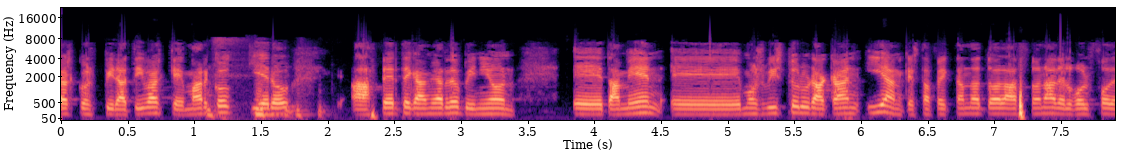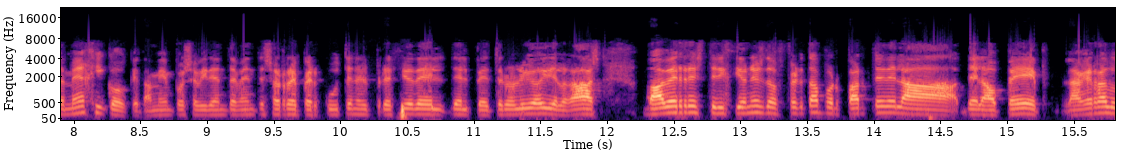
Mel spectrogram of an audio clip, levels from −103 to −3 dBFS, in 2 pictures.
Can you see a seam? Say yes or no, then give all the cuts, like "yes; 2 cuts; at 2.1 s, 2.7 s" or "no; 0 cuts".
no; 0 cuts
